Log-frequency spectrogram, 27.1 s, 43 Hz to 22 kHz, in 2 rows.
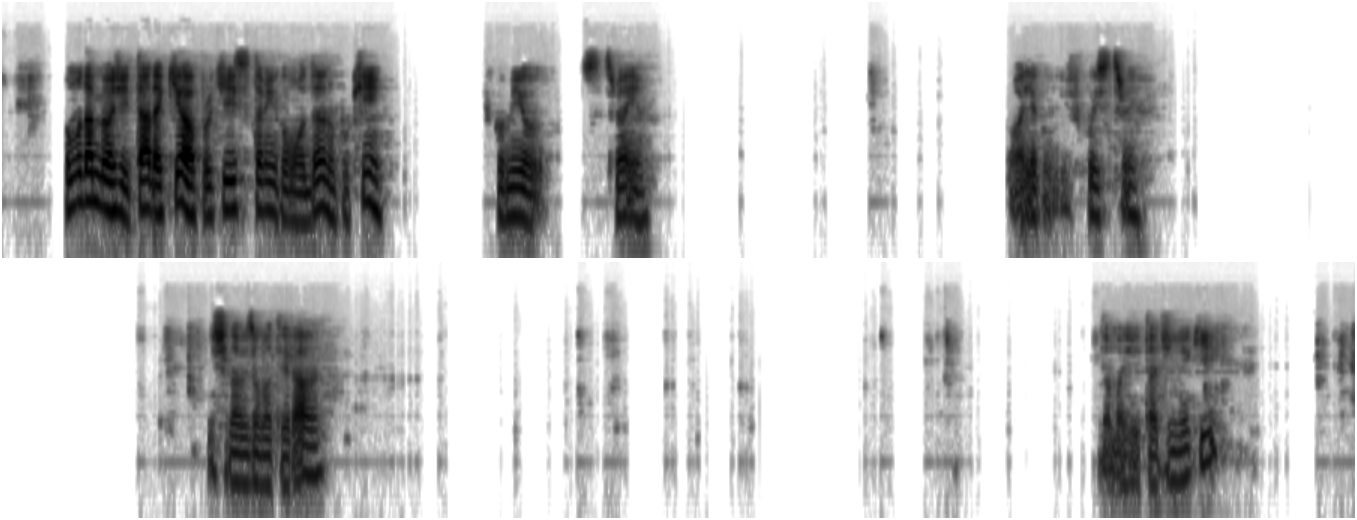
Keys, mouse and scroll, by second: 0.3 scroll up 1, 0.3 middle click, 1.7 right click, 2.3 middle click, 3.0-3.7 scroll up 2, 3.5 middle click, 4.6 click, 6.0 click, 7.4 middle click, 8.6 shift+middle click, 9.3 middle click, 9.3 scroll up 1, 10.8 click, 15.2 KP_1, 15.4 KP_5, 15.9 z, 16.4-17.1 scroll up 9, 17.4 shift+middle click, 18.1 click, 19.3 g, 19.9 shift+click, 20.4 right click, 20.6 g, 21.8 shift+click, 22.4 right click, 22.5 g, 23.5 shift+click, 23.9 right click, 24.1 g, 24.8 shift+click, 25.1 right click, 25.3 g, 26.4 shift+click, 26.6 z, 26.9 scroll down 4.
